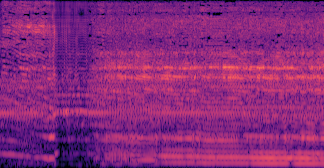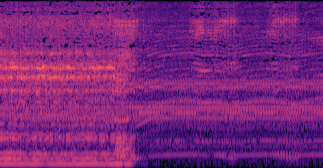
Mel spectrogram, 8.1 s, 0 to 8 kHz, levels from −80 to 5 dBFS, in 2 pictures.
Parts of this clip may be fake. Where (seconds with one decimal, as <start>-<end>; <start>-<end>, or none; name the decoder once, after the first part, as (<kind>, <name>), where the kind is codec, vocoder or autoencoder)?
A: 0.6-1.1 (vocoder, BigVGAN v2)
